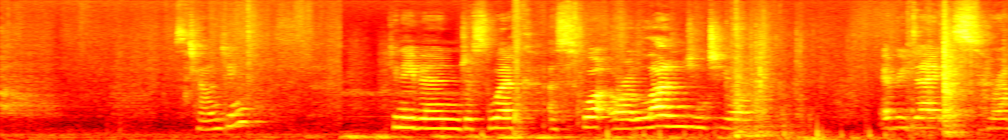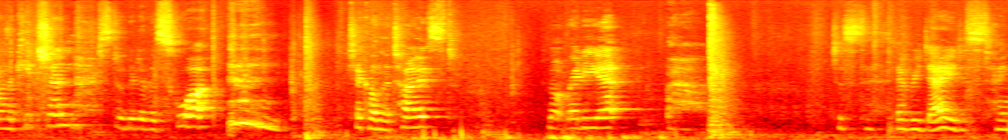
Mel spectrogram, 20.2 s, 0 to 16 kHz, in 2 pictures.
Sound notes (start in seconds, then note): 12.4 clears throat; 15.9 sighs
